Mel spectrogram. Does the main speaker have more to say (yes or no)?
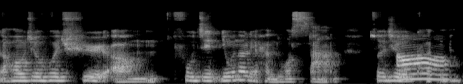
yes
